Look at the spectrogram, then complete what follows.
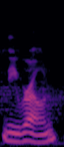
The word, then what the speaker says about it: Neron: The Greek letters of his name is N-R-O-N, pronounced Neron.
